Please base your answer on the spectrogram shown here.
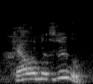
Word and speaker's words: Kalamazoo: How would you pronounce that, Mike? Kalamazoo.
